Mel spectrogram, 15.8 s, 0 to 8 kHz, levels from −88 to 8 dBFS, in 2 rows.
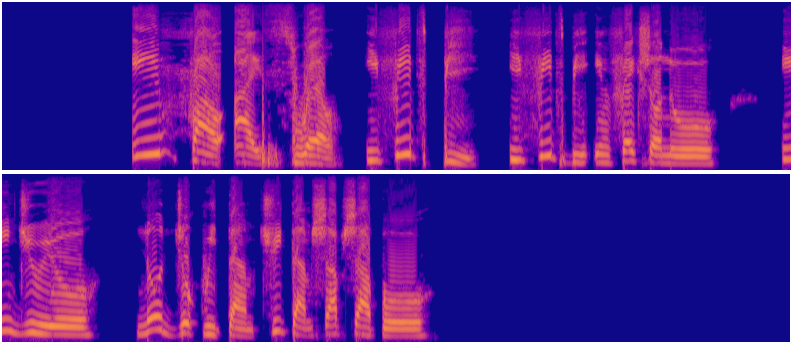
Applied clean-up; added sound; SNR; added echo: none; none; none; none.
